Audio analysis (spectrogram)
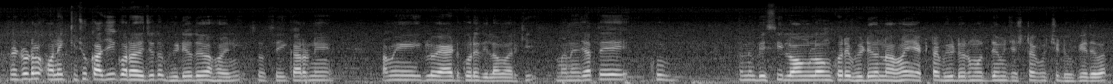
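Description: A man's voice: high-pitched, slight background noise, poor audio. A man casually showing off handmade products for a vlog, repeating himself and often checking that viewers follow. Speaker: speaker maker presenting shop's work.

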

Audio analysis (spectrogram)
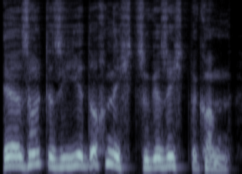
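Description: A self-assured Victorian detective , read by a male audiobook narrator, courteous and keen. He speaks formally and briskly in a slightly high, husky voice, recorded dry. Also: expressive, mellow, no echo. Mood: decisive.

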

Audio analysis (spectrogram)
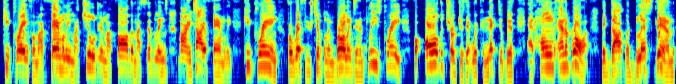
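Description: Fervent Southern pastor, pitched a bit high. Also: male voice, lively intonation, normal speed, few pauses. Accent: Southern American. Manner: fervent, exclamatory, repeating praise phrases. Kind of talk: closing prayer and announcements. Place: small indoor home studio before a green screen.

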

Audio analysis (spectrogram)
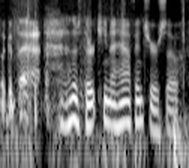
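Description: A man in his forties giving casual running commentary while ice fishing outdoors on a frozen pond, his voice jumping up with excitement when fish bite, recorded on a body-worn action camera. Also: mid-range voice, quick pace. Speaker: fishing vlogger. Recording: loud wind noise on the mic.

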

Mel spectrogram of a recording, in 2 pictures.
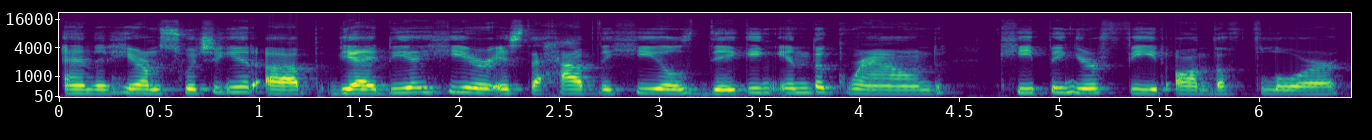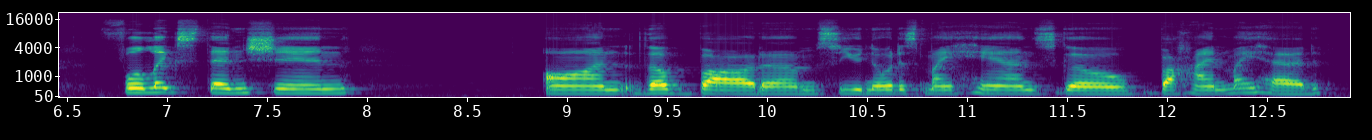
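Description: A woman's voice: on the low side, fairly even intonation, a little slow, darkish tone. A woman narrating a workout as a fitness instructor, explaining each move in an encouraging, instructional way.

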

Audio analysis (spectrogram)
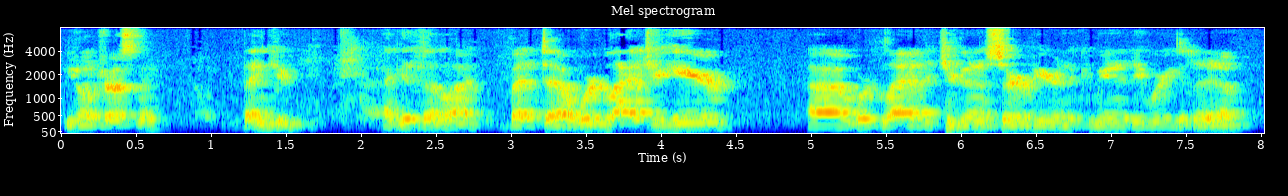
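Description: A man at a school board meeting welcoming a new staff member in a relaxed, joking way with many fillers. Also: mid-range voice, normal speed, creaky, slight background noise. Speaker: school district official welcoming a new hire. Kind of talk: casual remarks at a board meeting. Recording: echoey meeting room.

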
